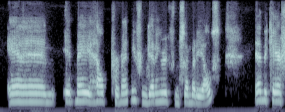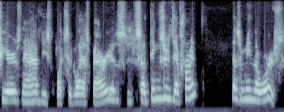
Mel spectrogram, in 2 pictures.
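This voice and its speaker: With a New York accent, a man speaks at a high pitch and a fairly slow pace with ordinary pitch variation against a quiet background. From New York City, the Bronx. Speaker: retired investment firm CEO; interview guest. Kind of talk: interview. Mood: reflective, hopeful. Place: home room.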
